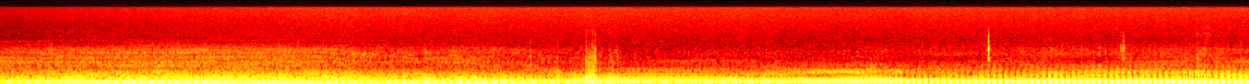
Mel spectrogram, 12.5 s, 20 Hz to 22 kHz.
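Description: Polaris Sportsman XP 850 ATV engine slowing as the quad rolls to a stop, its pitch falling over the first few seconds, then settling into a steady, evenly pulsing idle for the last few seconds, with a single sharp click about halfway through. The engine is overheating because its radiator fan has failed.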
